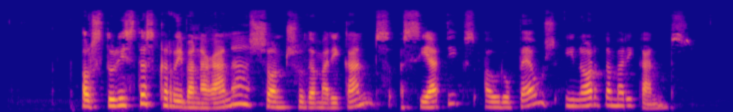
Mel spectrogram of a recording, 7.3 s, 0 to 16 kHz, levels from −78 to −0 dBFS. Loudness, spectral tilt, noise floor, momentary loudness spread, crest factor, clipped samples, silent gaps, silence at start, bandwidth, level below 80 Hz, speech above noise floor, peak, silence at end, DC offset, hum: -22 LUFS; -4 dB/octave; -65 dBFS; 11 LU; 20 dB; under 0.1%; none; 0.8 s; 11.5 kHz; -74 dBFS; 43 dB; -2 dBFS; 0.45 s; under 0.1%; none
